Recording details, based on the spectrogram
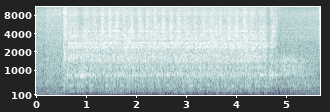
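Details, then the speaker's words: Rebuilt 7.3 Powerstroke diesel in 4x4 Ford Econoline van: even cranking chug about five beats a second for four seconds, never fires; crank no start. "all right let's try replace the cam position sensor try cranking it for a while"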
